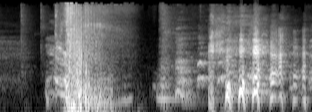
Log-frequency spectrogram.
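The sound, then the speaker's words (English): A single loud, sharp sneeze bursts out and quickly fades, followed after a short pause by a stretch of chuckling, voiced sounds. “Bless you.”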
